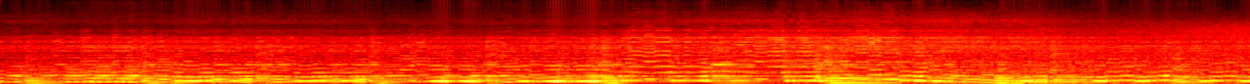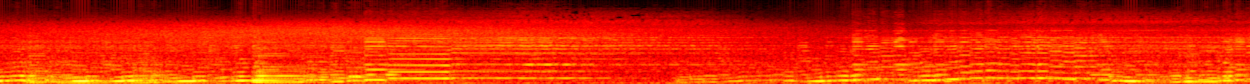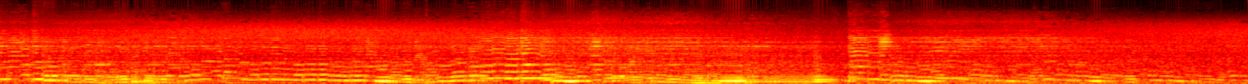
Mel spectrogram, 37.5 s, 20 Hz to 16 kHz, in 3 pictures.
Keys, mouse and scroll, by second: 1.0 click, 2.1 click, 3.4 click, 4.1 click, 5.0 click, 6.0 ctrl+click, 8.7 click, 11.6 click, 13.6-14.0 scroll down 2, 14.1-14.6 scroll up 2, 14.9 scroll down 2, 16.8 click, 19.0 click, 20.6 click, 22.1 click, 24.5 click, 25.9 click, 27.0 click, 27.8 click, 28.6 click, 29.6 0, 30.5 click, 31.4 click, 32.9 click, 33.9 click, 35.8 click.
